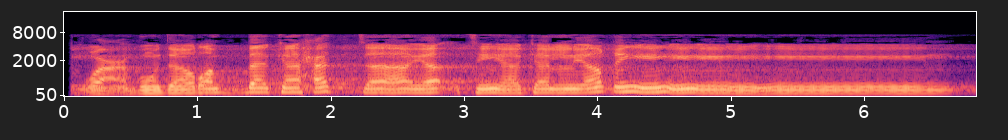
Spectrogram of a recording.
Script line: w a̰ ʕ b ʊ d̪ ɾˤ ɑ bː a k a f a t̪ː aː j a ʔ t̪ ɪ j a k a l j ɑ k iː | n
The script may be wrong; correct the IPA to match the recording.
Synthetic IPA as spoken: w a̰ ʕ b ʊ d̪ ɾˤ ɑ bː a k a ħ a t̪ː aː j a ʔ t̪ ɪ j a k a l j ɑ q iː | n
